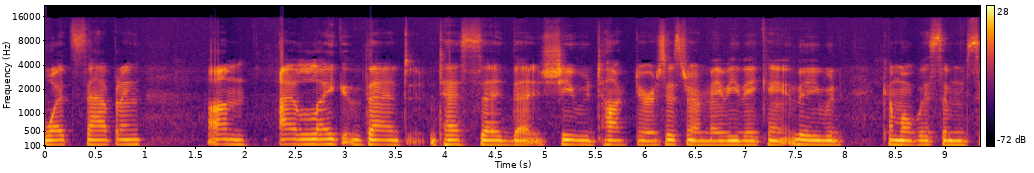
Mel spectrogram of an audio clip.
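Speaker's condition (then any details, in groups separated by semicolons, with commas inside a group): Traumatic brain injury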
